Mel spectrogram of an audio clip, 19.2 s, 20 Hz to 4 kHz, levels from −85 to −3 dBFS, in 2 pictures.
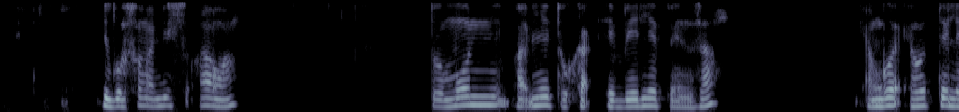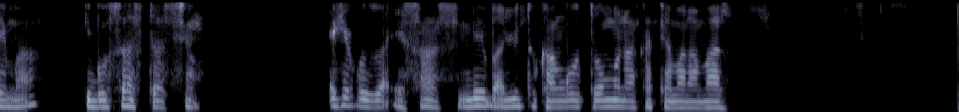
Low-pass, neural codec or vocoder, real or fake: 3.6 kHz; codec, 16 kHz, 4 kbps, X-Codec, HuBERT features, trained on balanced general audio; fake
